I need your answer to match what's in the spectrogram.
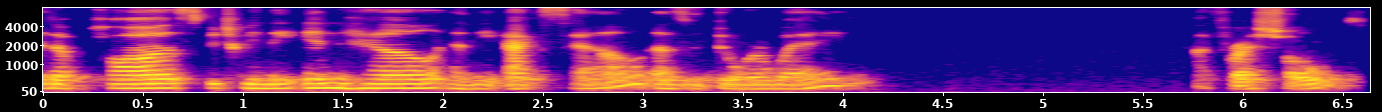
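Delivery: soft, unhurried meditation voice with long pauses; guided meditation. Acted. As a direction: guide them gently into the breath.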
